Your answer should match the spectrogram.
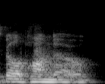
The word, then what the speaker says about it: Vipondo: Vipondo. Vipondo, I apologize. What are you apolog Did I say your name wrong? Oh, you must not have heard me. I said it's Vipondo.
